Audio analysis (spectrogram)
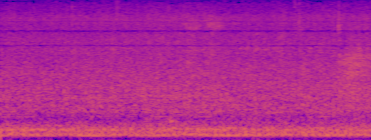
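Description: Spring rain falls steadily on a Virginia rose garden as a constant hiss, with a low rumble beneath it and no talking.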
